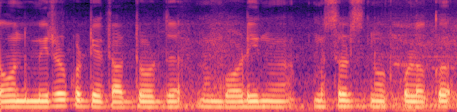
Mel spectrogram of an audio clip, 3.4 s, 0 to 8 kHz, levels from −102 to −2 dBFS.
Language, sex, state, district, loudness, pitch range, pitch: Kannada, male, Karnataka, Koppal, -14 LUFS, 150-160 Hz, 150 Hz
